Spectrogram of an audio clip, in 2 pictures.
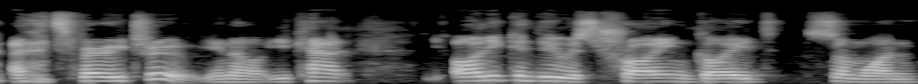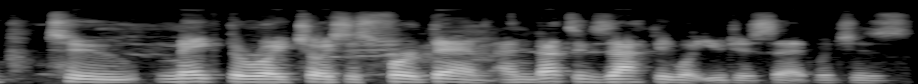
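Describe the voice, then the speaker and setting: A man's plain, everyday voice, fairly high in pitch with ordinary pitch variation, big swings in loudness and a moderate pace. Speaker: drum channel interviewer. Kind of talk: casual interview chat.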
